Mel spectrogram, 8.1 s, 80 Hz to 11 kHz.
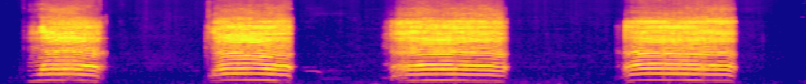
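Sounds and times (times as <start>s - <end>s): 
animal bleating: 0.2s - 1.1s, 2.0s - 3.0s, 3.8s - 5.2s, 6.2s - 7.4s.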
